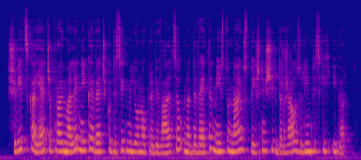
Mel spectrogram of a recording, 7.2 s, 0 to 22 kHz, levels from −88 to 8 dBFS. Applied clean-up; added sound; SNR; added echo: none; none; none; none.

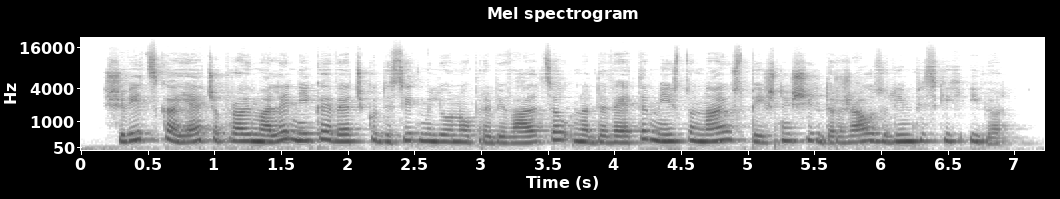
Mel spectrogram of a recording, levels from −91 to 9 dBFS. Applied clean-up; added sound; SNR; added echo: neural mask model Resemble Enhance denoiser.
